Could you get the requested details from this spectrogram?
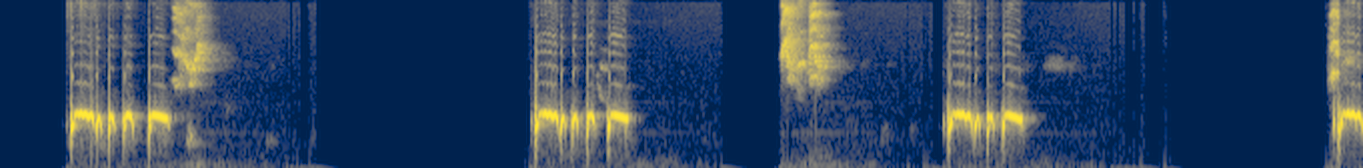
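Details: Zebra dove (perkutut) from a hobbyist keeper, singing four phrases about every three seconds, each a quick run of staccato, bubbling coos ending in a drawn-out note, with brief hissy bursts between phrases.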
